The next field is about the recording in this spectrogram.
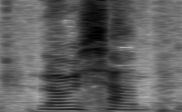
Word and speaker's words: Longchamp: Porque no se pronuncia como se escribe. Ajá. ¿Se pronuncia? – Longchamp.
